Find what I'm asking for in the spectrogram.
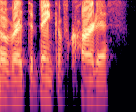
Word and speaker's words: Cardiff: That's N-I-K-O. And then the Bank of Cardiff is spelled C-A-R-D-I-F-F as in Frank Frank. So it's like car and then different.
